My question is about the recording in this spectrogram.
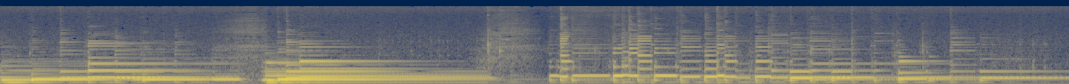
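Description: Solo classical guitar, fingerpicked: ringing chords that fade, with two short breaks, then a quicker run of single plucked notes from about halfway, the last notes left ringing.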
